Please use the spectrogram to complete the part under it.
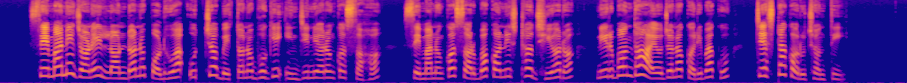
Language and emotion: Odia, neutral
